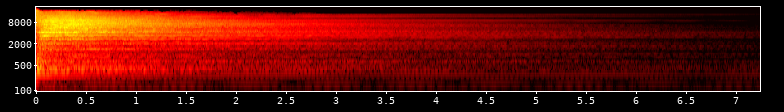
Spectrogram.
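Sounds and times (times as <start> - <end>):
Paiste Rude 18 thin crash cymbal struck on edge: 0.0 - 4.3.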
